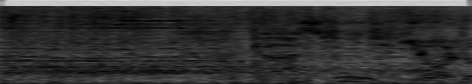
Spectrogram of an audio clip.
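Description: Steady low rumbling sound effect of a speedster's lightning and motion blur. A man's brief pained voice comes in near the end.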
